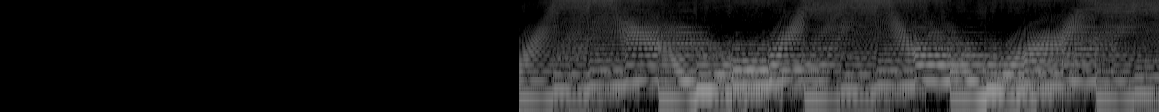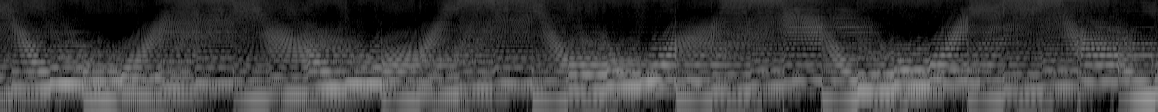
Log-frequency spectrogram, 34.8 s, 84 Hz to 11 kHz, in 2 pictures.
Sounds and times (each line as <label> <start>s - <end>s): synthesizer 7.8s - 34.7s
